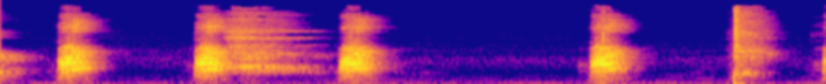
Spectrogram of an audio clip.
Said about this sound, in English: I don't know if I can keep going with the review because of the dog barking. Oh, there. Oh, good. Right in my ear.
